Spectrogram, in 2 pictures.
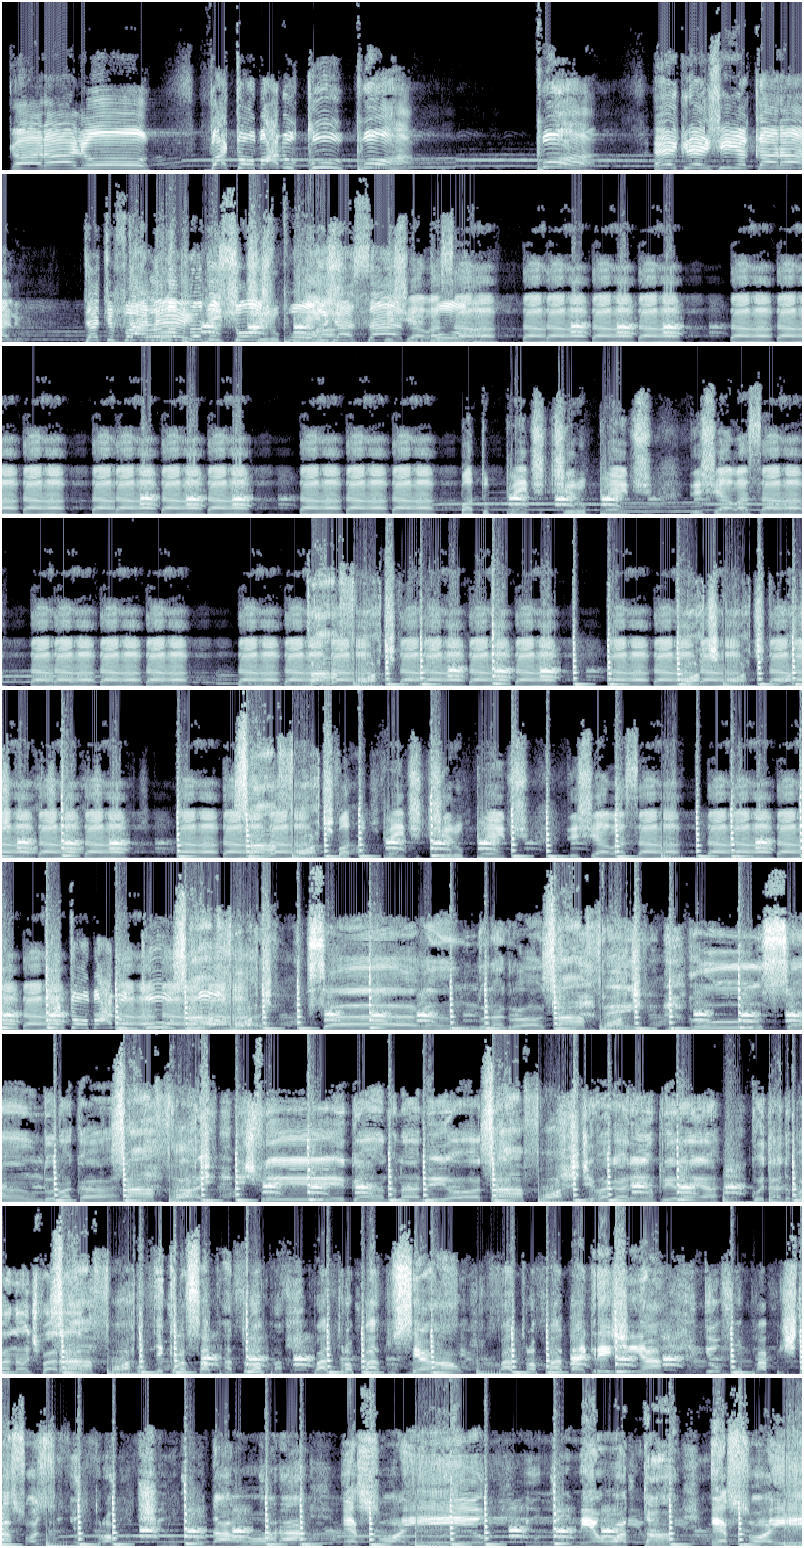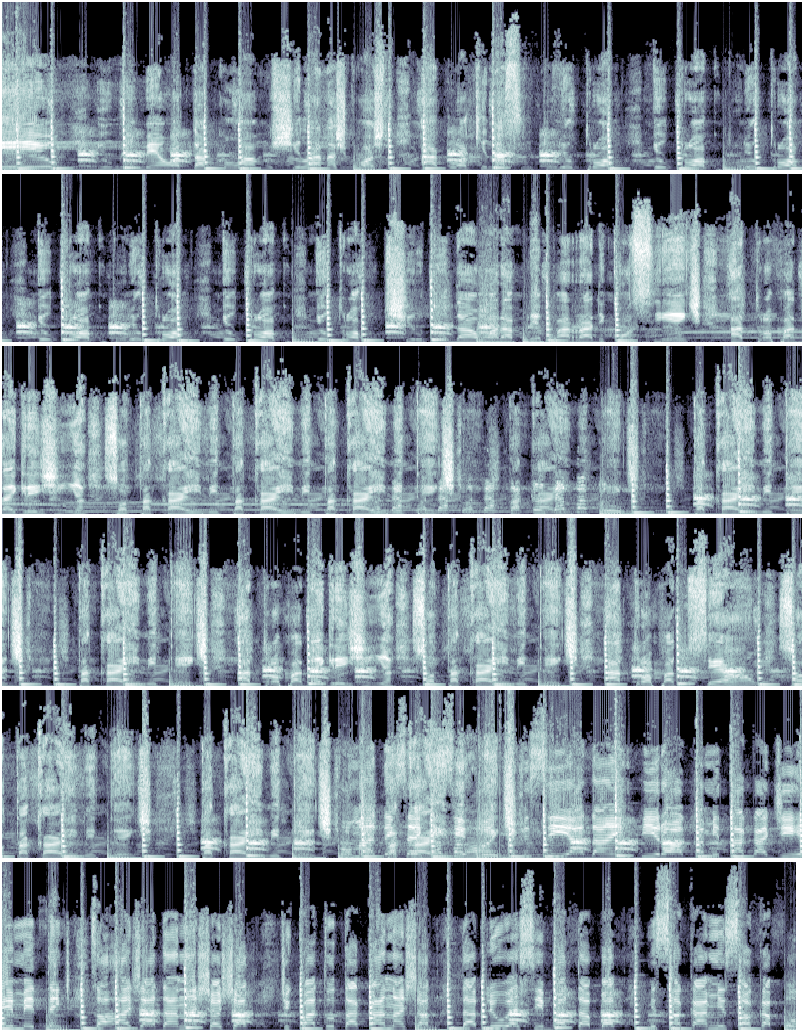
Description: Gênero: Phonk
